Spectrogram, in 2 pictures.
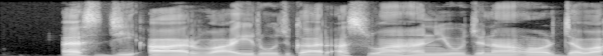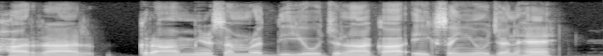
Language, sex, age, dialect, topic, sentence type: Hindi, male, 18-24, Hindustani Malvi Khadi Boli, banking, statement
